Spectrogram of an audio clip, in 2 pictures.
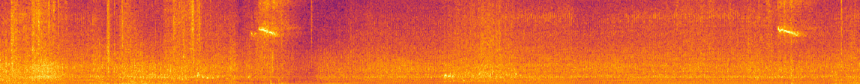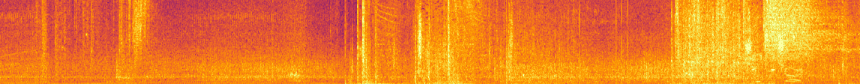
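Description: A vehicle engine hums and revs as it drives over rough ground.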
